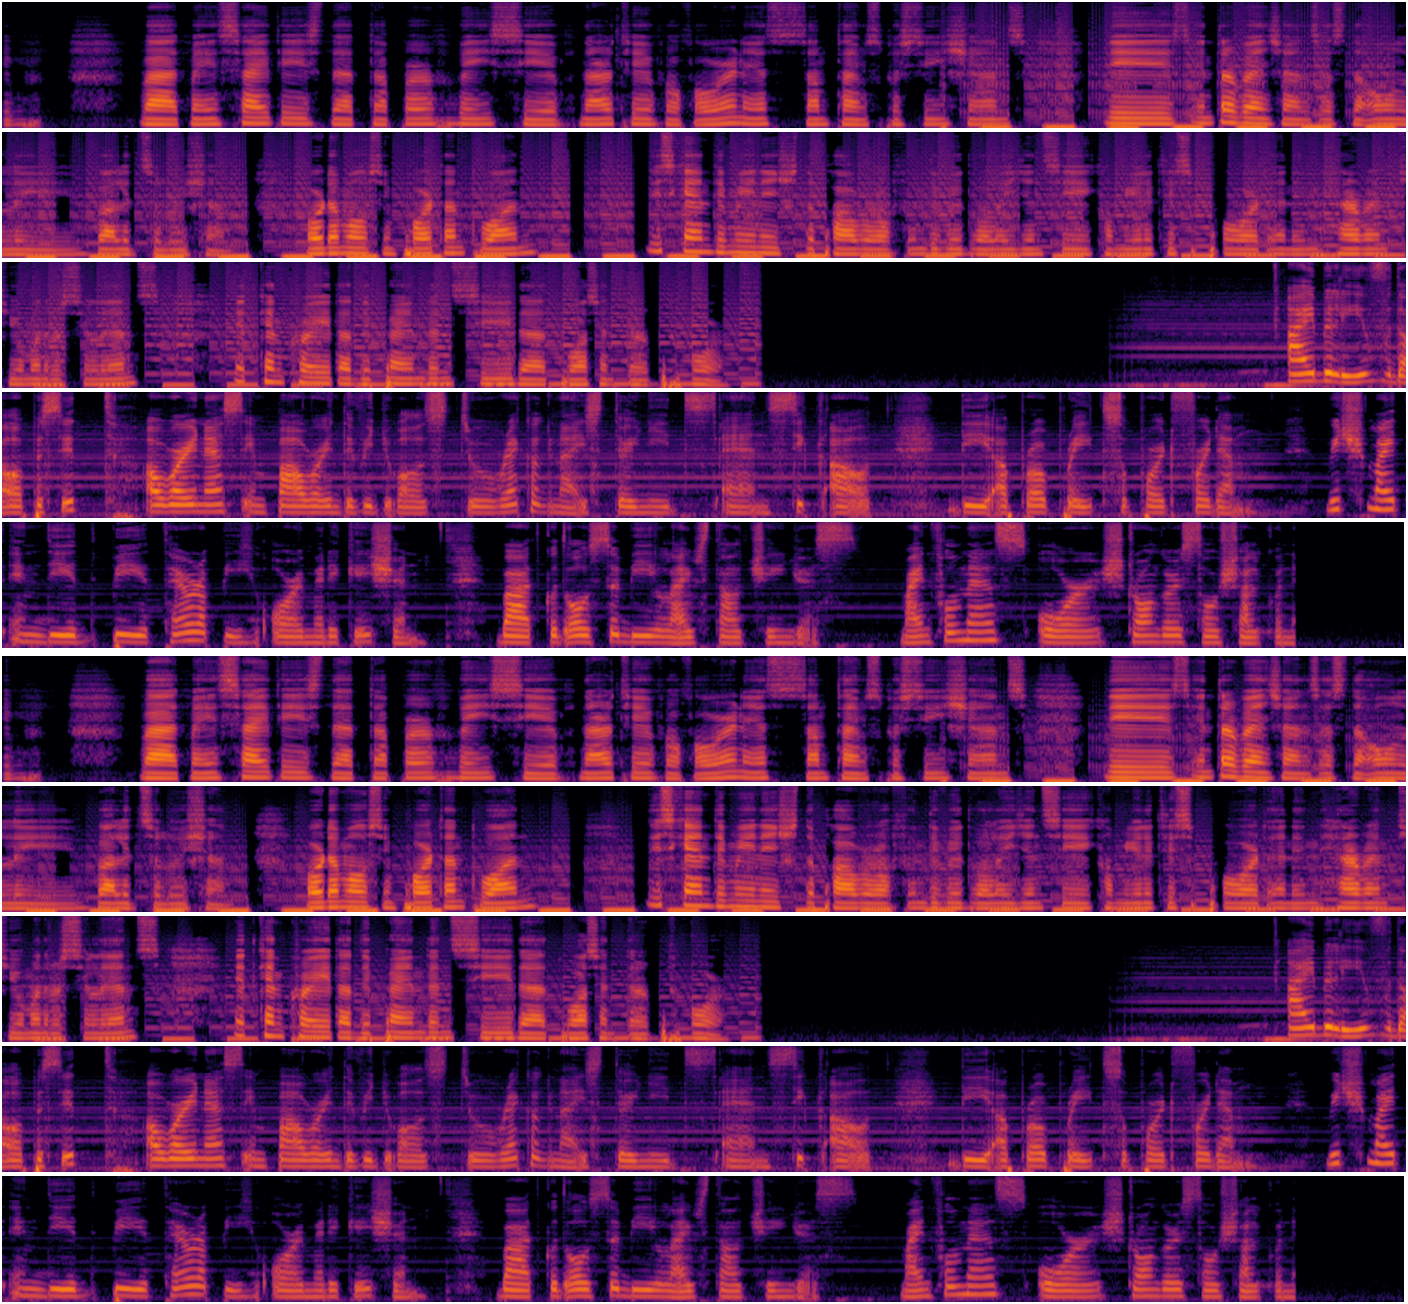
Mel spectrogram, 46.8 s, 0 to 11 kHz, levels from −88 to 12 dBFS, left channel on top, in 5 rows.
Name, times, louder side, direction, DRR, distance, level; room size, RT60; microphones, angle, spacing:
voice 1, 0.0-12.9 13.4-23.5, right 2 dB, 25° right, 7.5 m, -26 dB
sound 1, 6.2-23.8, equal, 60° left, 5.5 m, -30 dB
voice 2, 27.0-36.5 36.9-43.0 43.4-46.1, left 2 dB, 25° left, 3.3 m, -26 dB
head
